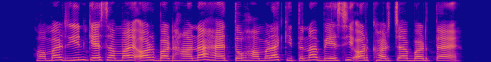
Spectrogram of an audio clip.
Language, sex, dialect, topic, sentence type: Magahi, female, Southern, banking, question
